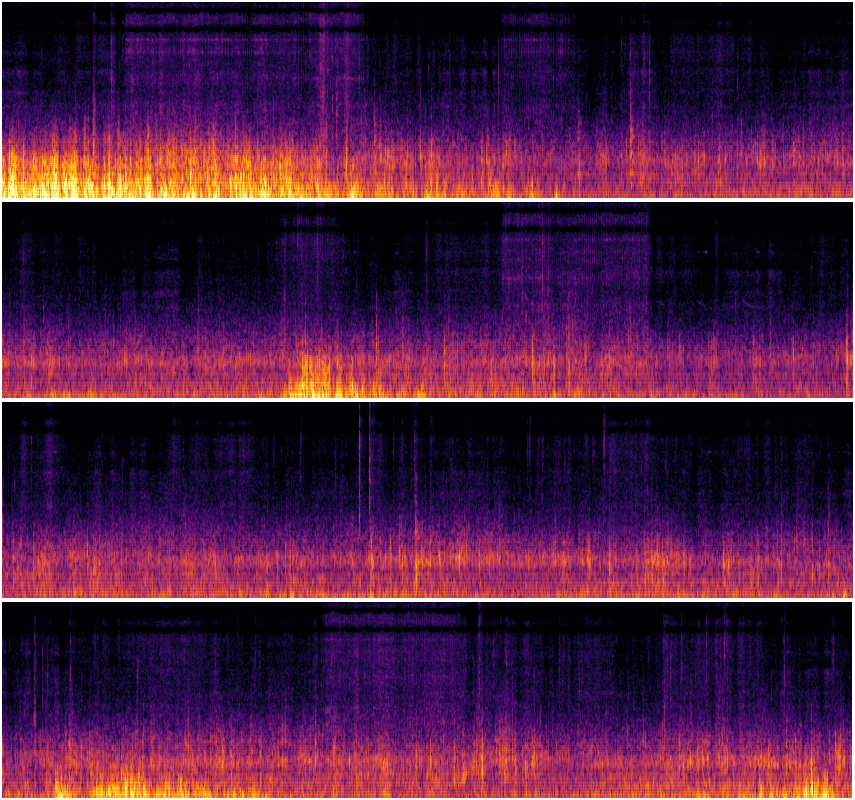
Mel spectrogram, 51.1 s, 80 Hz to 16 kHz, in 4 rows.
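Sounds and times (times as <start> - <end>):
wide bike tyres rumbling on dirt: 0.0 - 51.0
wind on microphone: 0.0 - 51.0
faint ticks: 1.4 - 9.8, 16.9 - 26.4, 29.8 - 32.8.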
